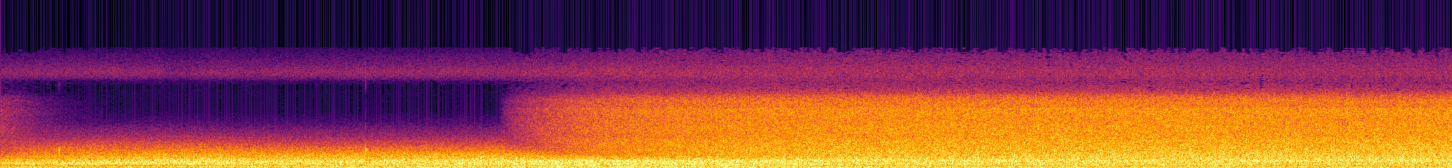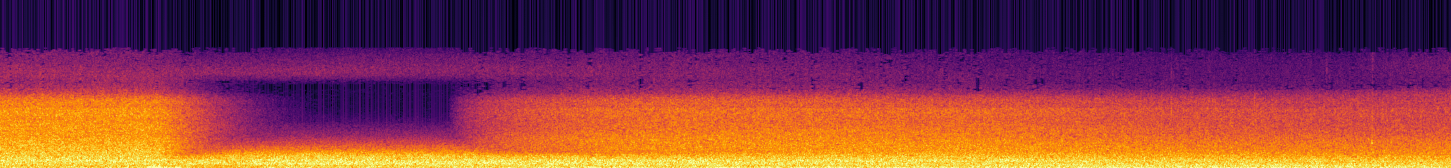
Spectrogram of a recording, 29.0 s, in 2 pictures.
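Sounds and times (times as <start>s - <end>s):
heavy rain hissing: 5.0s - 17.3s, 19.0s - 29.0s.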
